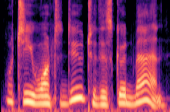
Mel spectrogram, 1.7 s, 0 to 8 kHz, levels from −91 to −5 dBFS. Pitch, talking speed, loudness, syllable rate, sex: 175 Hz, 355 wpm, -16 LUFS, 6.2 syllables/s, male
